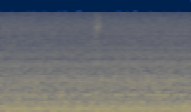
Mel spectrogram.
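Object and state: Nothing is struck.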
